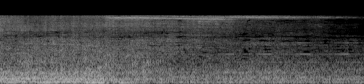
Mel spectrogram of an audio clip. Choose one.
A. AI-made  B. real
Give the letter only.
B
